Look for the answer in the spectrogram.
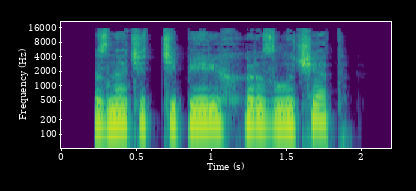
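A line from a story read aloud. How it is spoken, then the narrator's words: Weak faint voice. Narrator (Russian): проронила Дефне слабым голосом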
